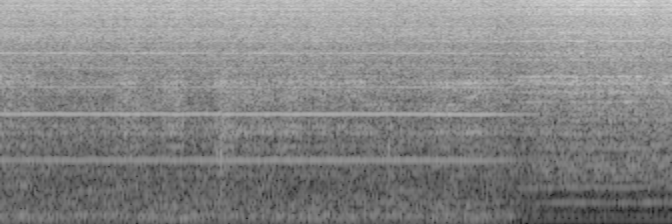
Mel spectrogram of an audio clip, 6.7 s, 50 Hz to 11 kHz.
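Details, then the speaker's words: Dental high-speed handpiece with an 8847 bur preparing a maxillary central incisor for a PFM crown on a Kilgore typodont, following the contour with extra incisal-third reduction; steady high-pitched whine and grinding. "So make sure that it follows the contour with a little more reduction in the incisal third, as we've been mentioning."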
